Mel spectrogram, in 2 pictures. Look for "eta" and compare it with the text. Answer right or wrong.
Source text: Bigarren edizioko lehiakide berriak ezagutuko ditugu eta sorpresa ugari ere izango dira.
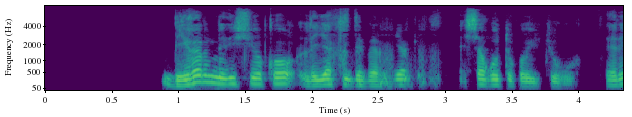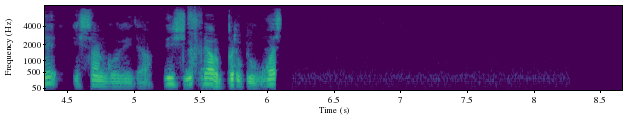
wrong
